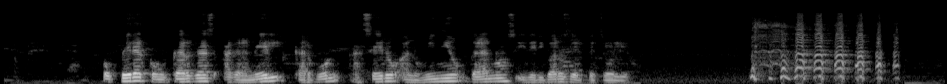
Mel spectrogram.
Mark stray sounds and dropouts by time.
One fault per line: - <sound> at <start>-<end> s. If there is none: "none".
- laugh at 7.5-9.0 s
